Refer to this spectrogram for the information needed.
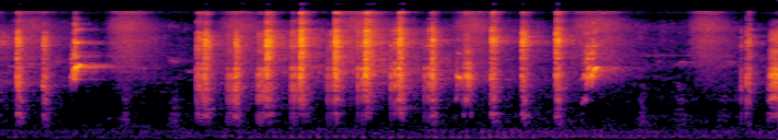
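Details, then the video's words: Javan myna in the morning, a recording meant for training other mynas: a steady series of rough, grating bursts about four per second, with short whistled touches between them. "MASTERAN BURUNG JALAK KEBO DI PAGI HARI !!"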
